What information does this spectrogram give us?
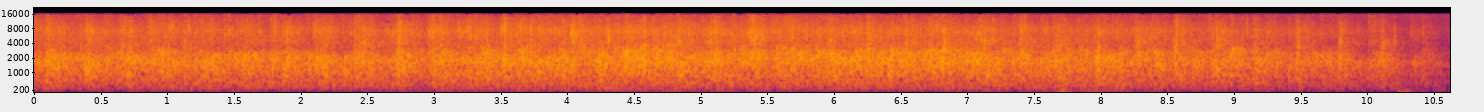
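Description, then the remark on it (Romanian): An audience applauds steadily in a church, a dense, sustained wash of many hands clapping that begins to taper off near the end, with no voices standing out. “Să-l mai aplaudăm o dată și să-l arăți bisericii.”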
